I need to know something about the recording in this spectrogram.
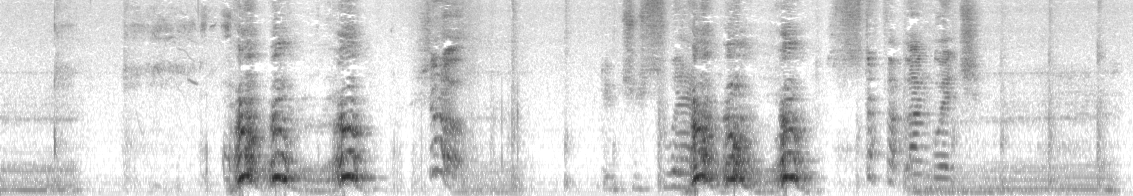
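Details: Otterhound and Spinone mix dog barking in a tantrum because his seat was taken; two bursts of three sharp, tonal barks, between which a man talks to him.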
